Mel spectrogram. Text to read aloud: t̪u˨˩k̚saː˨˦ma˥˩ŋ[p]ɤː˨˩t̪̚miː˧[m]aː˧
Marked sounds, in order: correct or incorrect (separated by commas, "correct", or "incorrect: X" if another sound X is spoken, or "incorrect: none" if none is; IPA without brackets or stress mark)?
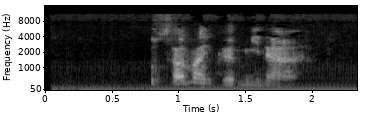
incorrect: k, incorrect: n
